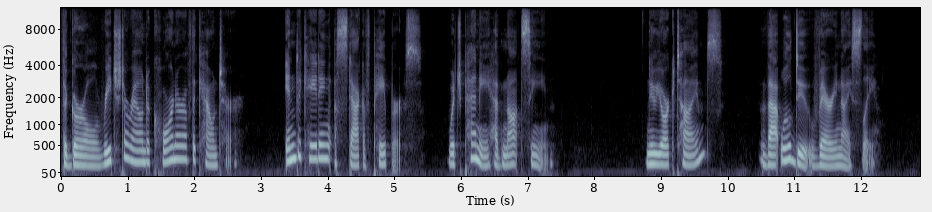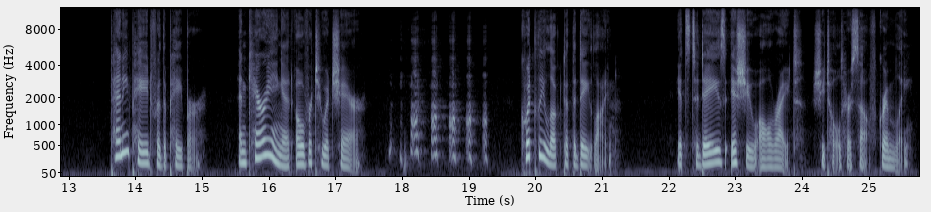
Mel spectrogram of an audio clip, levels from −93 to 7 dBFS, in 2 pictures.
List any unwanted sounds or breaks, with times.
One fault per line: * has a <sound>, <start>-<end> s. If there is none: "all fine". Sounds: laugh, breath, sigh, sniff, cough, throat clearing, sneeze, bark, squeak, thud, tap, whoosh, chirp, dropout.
* has a laugh, 17.8-19.3 s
